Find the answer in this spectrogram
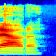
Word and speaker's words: out of: get out uh get outta the word of is reduced to just the schwa that's pretty common especially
